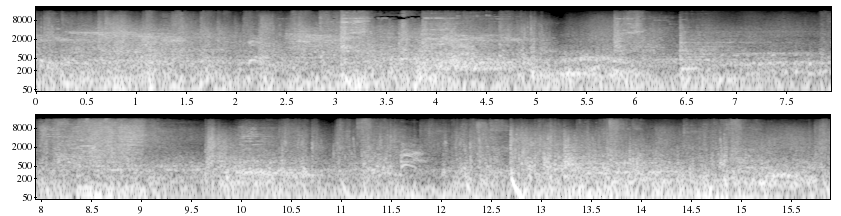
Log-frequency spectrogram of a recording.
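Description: Magic blasts and clashing weapons crackle in a fight.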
